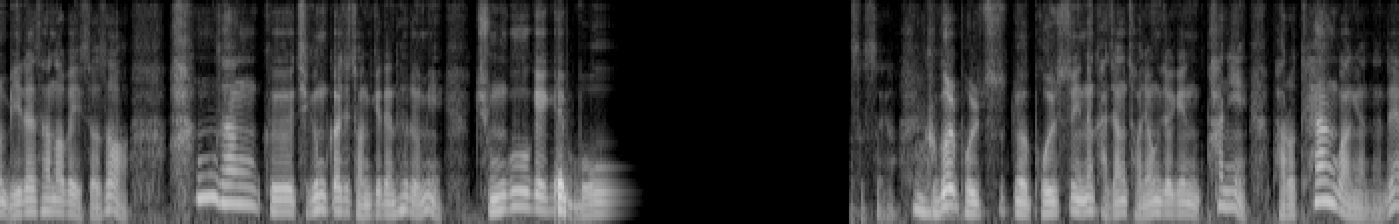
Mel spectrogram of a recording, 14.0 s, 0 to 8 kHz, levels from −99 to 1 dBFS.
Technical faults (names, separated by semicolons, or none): repeated packet loss (robotic sound); long network dropout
